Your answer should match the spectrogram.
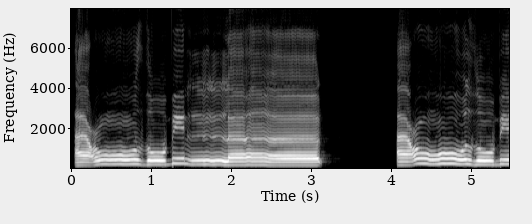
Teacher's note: জালের উচ্চারণটা একদম নরম পাতলা হবে জিহ্বার মাথা উপরের দাঁতের মাথার সাথে লাগবে বিল্লাহ বা দিয়ে লাম ধরবে বা লামের বিল লাম খাড়া জবর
